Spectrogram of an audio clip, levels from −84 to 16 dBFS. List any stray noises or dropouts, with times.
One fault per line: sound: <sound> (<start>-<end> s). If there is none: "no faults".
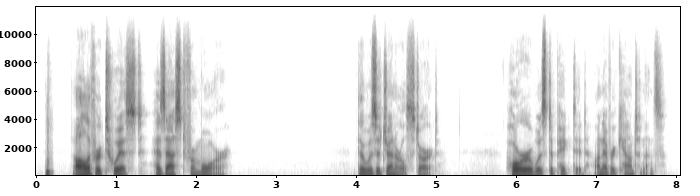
sound: whoosh (0.1-0.2 s)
